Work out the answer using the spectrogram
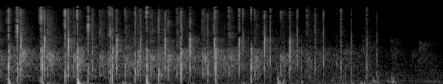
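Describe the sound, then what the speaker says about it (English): Audience members at a city commission meeting clap for a city worker who has stood up, a brisk burst of separate, closely spaced hand claps that thins out and fades toward the end. "You deserve a round of applause"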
